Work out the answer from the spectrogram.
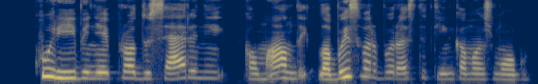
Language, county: Lithuanian, Kaunas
